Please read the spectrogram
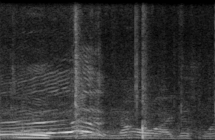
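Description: Voices of onlookers making wordless vocal sounds and exclamations, with two short sharp ticks about three-quarters of a second and a second and a half in.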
